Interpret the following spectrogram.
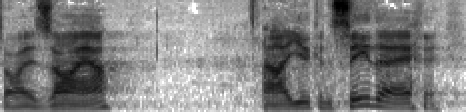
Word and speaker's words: Isaiah: i know you say isaiah in america well that's incorrect the eye is in the middle it's isaiah uh you can see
